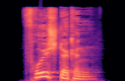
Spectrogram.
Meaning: dative plural of Frühstück
- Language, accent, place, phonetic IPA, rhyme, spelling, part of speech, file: German, Germany, Berlin, [ˈfʁyːˌʃtʏkn̩], -yːʃtʏkn̩, Frühstücken, noun, De-Frühstücken.ogg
